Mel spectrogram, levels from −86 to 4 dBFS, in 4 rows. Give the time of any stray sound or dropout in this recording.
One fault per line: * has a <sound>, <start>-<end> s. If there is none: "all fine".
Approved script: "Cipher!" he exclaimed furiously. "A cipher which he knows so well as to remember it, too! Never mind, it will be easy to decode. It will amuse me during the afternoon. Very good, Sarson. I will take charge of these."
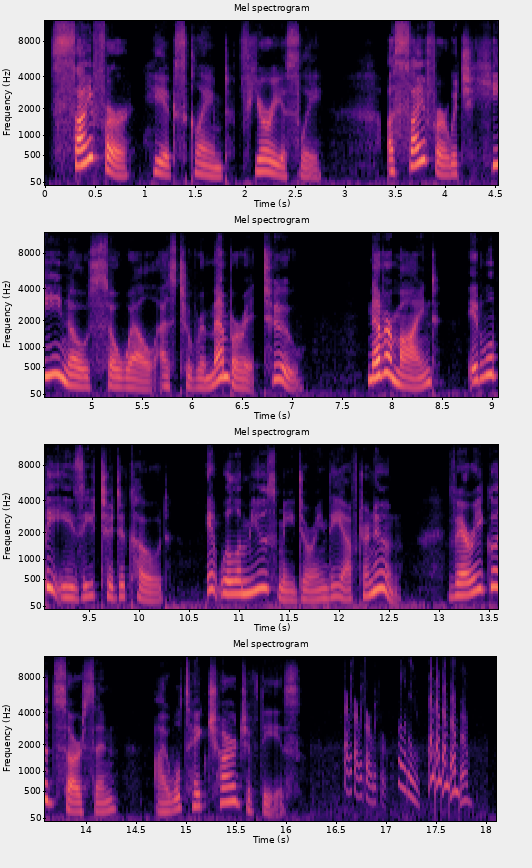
* has a chirp, 16.6-17.9 s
